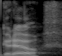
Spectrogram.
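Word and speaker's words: Godot: they're doing it in godo or God do depend on how you want to pronounce it and they were asking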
